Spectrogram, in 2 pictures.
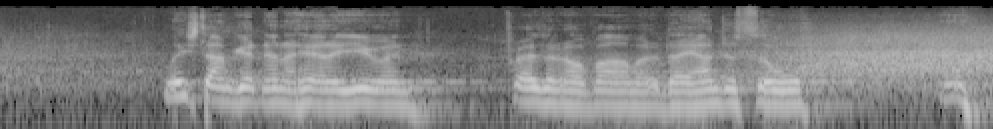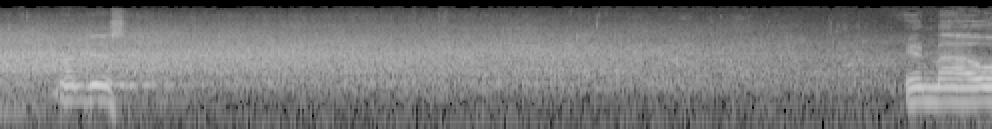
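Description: An elderly man speaks slowly into a microphone in a large hall.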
